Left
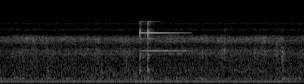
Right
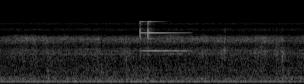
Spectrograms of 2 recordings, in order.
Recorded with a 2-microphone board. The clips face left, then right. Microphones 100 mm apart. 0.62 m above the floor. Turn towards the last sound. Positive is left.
turn(degrees=70)  # may be behind; listen again after turning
